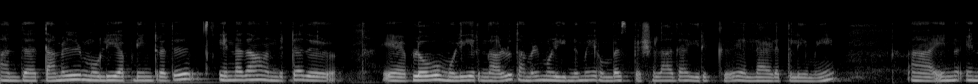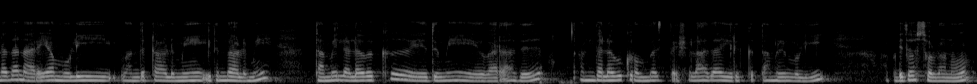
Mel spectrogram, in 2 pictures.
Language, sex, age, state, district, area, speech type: Tamil, female, 18-30, Tamil Nadu, Tiruppur, rural, spontaneous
